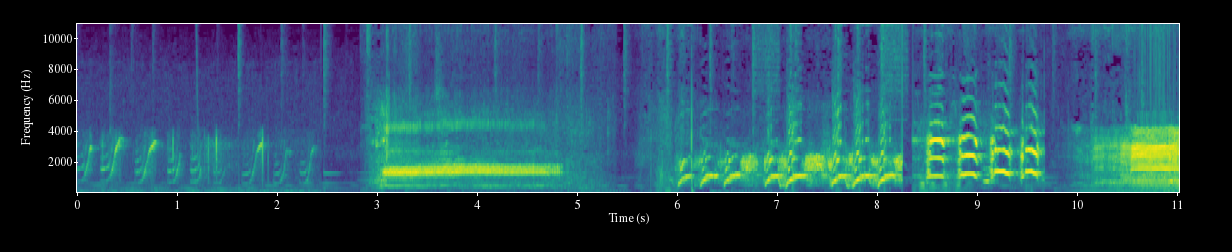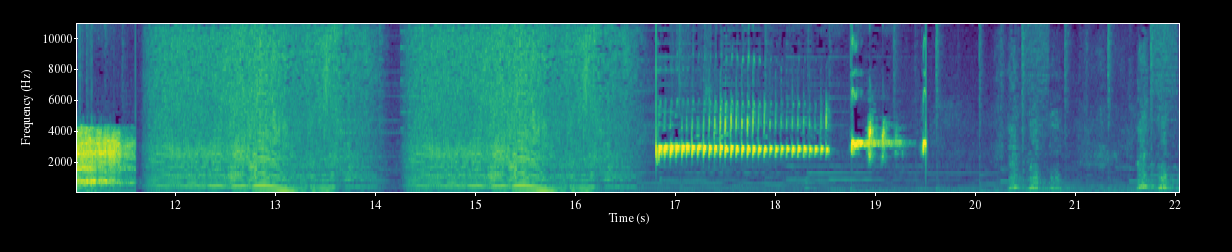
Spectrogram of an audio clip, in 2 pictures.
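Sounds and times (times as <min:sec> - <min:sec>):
honeybees buzzing: 0:10.0 - 0:19.6
fast high-pitched trill: 0:16.8 - 0:19.5
short repeated animal calls: 0:16.8 - 0:19.5.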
